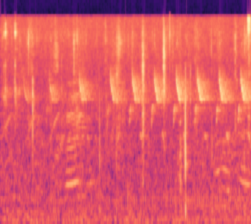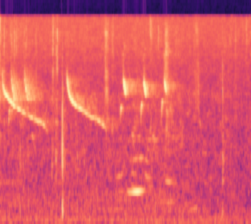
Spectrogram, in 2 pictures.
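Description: A songbird singing: a quick run of short, high repeated notes, then two long falling whistles and a few short notes near the end. Two sharp knocks cut in, one at about two seconds and one at about four, with faint voices underneath.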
